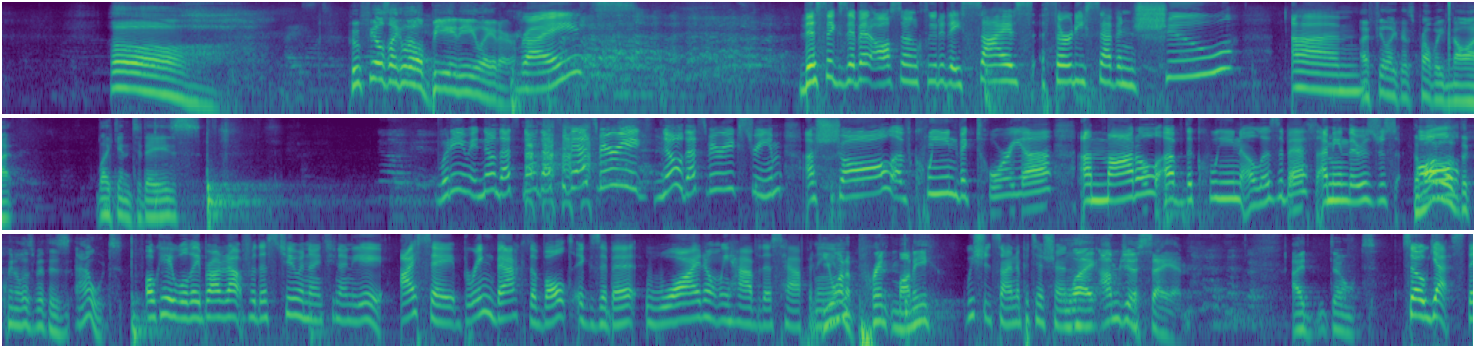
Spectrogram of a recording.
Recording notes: LIVE from Diehl Marcus & Company on July 11th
